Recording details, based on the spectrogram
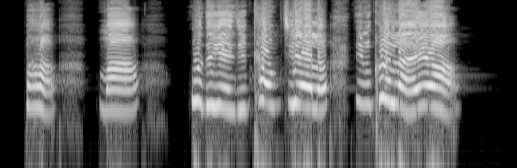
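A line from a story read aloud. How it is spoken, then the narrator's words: Crying out, panicked. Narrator (Chinese): 丽丽在房间里哭喊着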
